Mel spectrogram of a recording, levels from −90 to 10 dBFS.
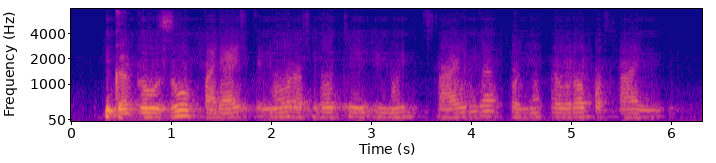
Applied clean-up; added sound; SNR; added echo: neural separator model SepFormer DNS4.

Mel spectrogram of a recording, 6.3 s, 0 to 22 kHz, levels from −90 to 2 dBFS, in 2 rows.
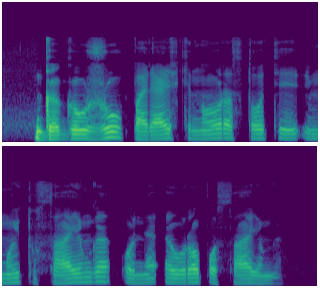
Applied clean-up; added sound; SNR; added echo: none; none; none; none.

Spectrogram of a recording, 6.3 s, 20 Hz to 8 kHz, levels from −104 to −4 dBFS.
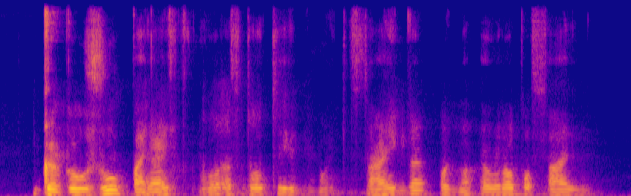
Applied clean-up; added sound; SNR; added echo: neural mask model DeepFilterNet 3.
